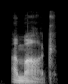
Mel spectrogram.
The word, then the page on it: amuck: British English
